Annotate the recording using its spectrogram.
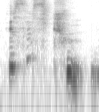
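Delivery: high, demanding question; sharp queen question. Acted. Queen demands the truth from Diggory, high and sharp. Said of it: "said the Queen".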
